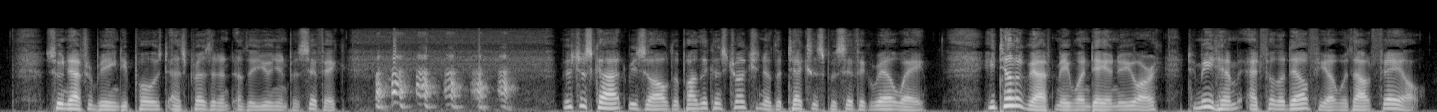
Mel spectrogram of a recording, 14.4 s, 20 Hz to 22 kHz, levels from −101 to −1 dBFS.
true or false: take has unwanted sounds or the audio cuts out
true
